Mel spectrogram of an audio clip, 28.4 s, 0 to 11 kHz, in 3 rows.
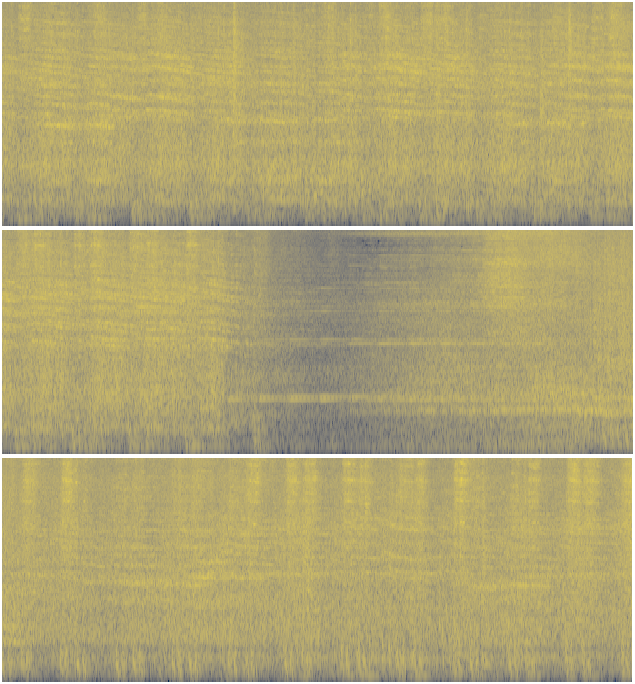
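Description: Container freight trains passing at speed: the wagons of one long freight train clatter over the rail joints with a fast, steady rhythm, and the sound fades away about 13 seconds in. After a short lull around 14 seconds, the next freight train comes in and its container wagons clatter past over the joints at full volume.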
